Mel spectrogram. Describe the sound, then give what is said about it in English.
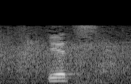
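A church audience applauds a pastor returning from a four-month sabbatical, a steady wash of many overlapping claps, with a short voice rising briefly over the clapping midway through. “Are you clapping because I'm back or because it was good that I was away for...”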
